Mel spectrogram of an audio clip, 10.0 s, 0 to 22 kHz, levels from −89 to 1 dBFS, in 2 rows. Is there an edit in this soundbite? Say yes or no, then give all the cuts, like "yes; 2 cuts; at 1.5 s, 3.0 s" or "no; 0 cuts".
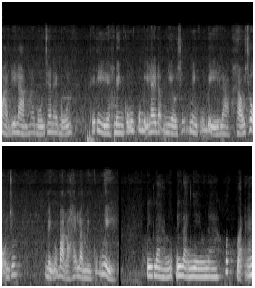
no; 0 cuts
